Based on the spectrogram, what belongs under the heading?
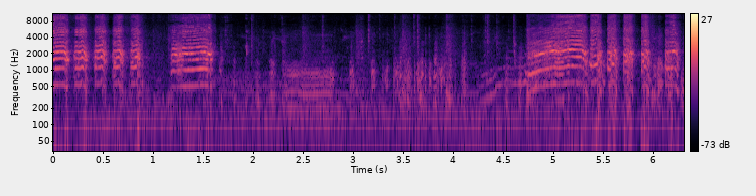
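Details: Junglefowl hen alternating loud cluck bursts and a wavering squawk with a quieter, lower clucking passage, then a long loud cackle.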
